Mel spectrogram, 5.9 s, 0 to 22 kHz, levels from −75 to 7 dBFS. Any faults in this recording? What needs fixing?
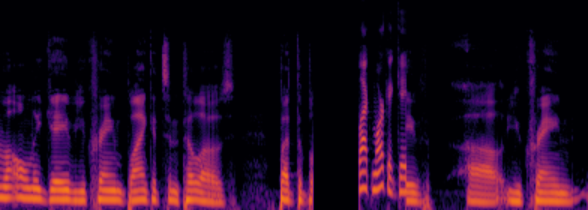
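The speech cuts out at 3.13 s and stays silent until 3.60 s, a gap of about 0.47 s, before resuming. This is a playback stall: output stopped mid-flow because the player likely ran out of buffered data or had its audio thread blocked, and nothing was written to the device until it recovered. To prevent it, keep a deeper playback buffer and run the audio thread at high priority so it never starves.

From 3.60 s to 4.07 s the audio plays at twice normal speed, with pitch raised by around ten semitones, then drops back to normal. This is catch-up at higher speed: after the stall, the player resampled its accumulated backlog faster to win back the lost time, which shifts pitch along with tempo. To prevent it, recover from stalls by dropping or time-stretching the backlog without changing pitch rather than by plain resampling.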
